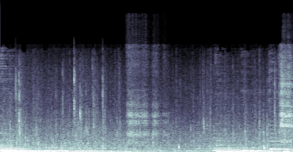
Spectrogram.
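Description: Steady wind and rain ambience from the visual novel Umineko When They Cry, a continuous even wash of rainfall with a low sustained tone beneath, alone and without voices.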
